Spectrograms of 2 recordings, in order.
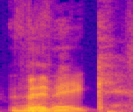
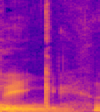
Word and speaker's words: Vivek: Vivek. – Vivek. – Like cake. – Oh. – Vivek. That's how they say it. Vivek like cake.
